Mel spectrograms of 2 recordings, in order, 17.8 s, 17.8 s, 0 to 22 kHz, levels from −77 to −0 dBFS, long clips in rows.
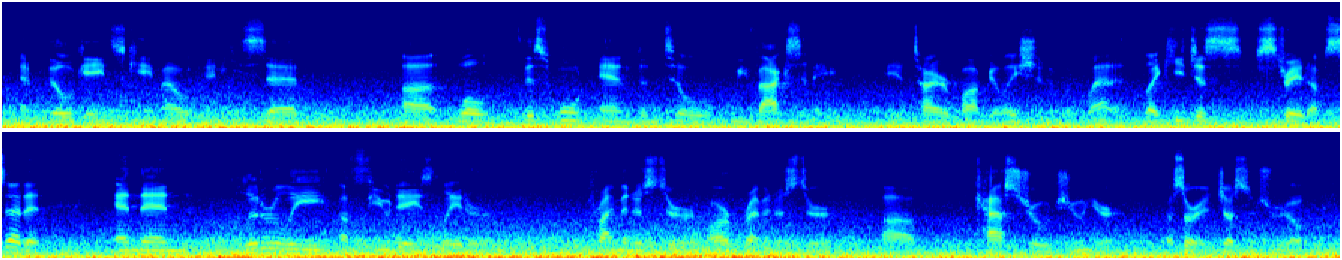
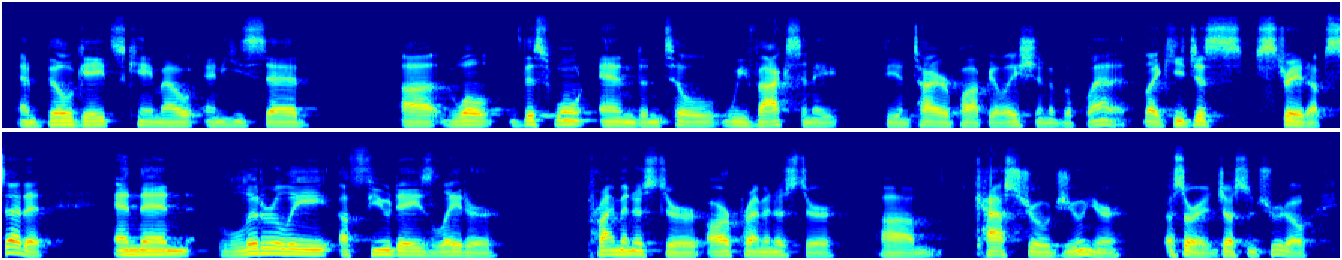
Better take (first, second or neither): second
